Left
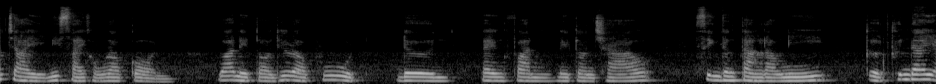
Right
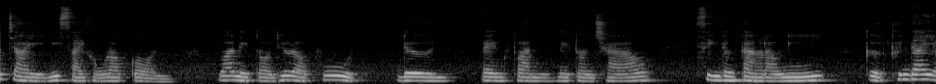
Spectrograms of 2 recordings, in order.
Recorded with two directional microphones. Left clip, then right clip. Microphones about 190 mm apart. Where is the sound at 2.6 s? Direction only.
20° left (ahead or behind).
